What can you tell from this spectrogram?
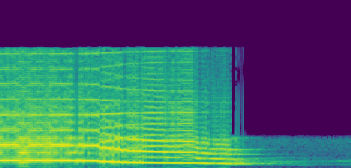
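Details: Six-week-old high-content wolfdog pup howling: a loud, strained, harmonic-rich howl that slides steadily downward, then drops away into a quiet, fading tail.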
